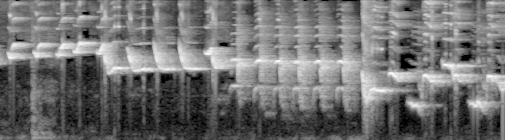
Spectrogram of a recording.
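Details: White-rumped shama in full song, rich with varied filler phrases, used as a lure to provoke other birds into answering: a run of rising whistled notes, then slurred buzzy phrases and descending whistles.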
